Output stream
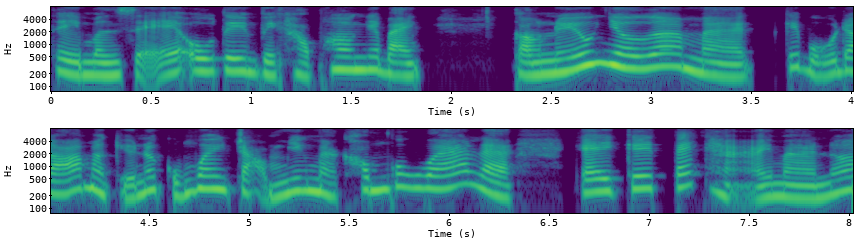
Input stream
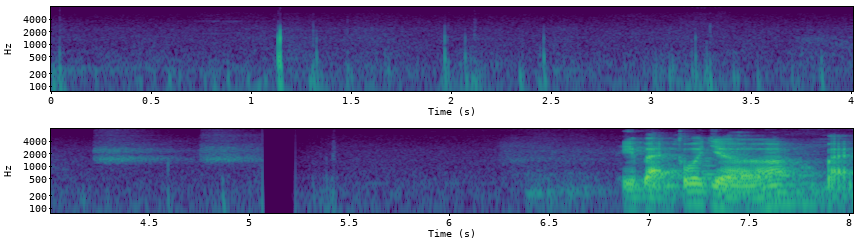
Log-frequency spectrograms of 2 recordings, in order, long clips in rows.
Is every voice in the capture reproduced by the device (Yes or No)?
No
